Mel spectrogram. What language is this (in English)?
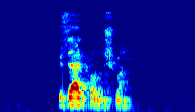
Turkish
